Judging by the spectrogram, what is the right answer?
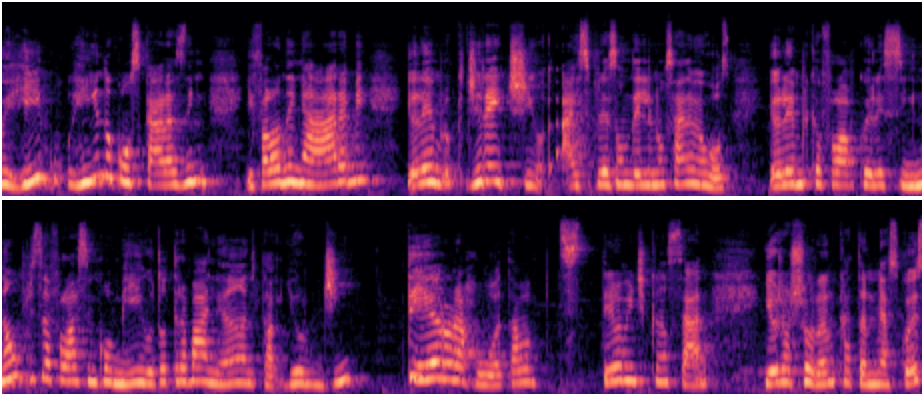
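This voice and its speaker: A woman sports journalist and narrator, a guest telling a story with quick, emphatic energy in a casual interview. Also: high voice.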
